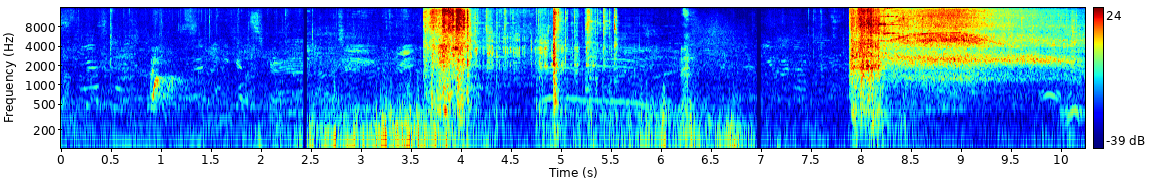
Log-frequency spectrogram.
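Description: Power-tool drag racer's electric motor running loudly with a high whine that rises and falls, starting about eight seconds in. A short loud burst of the same kind of noise comes about four seconds in, over crowd chatter.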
